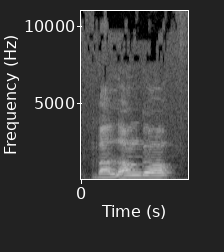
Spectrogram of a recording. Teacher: this is a low, high, high word, balongo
